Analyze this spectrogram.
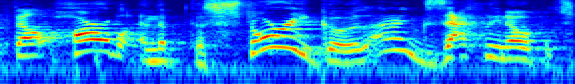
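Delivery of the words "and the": usual speaking voice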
